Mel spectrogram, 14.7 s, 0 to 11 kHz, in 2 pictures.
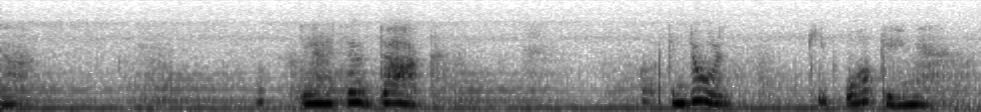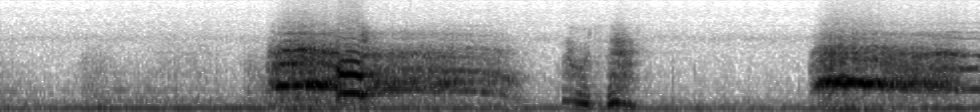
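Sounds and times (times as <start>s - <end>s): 
low steady hum: 0.0s - 14.6s
speech: 1.9s - 3.2s, 5.0s - 7.1s, 11.7s - 12.2s
night bird with long wavering shrieks: 9.4s - 11.3s, 13.4s - 14.6s.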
